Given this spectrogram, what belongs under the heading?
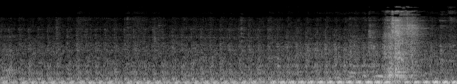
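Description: A Yamaha R15 V3 motorcycle engine idles with a fault linked to a failing oil pump and damaged piston, running with a steady close rumble and rough pulsing, then swelling slightly and revving briefly near the end.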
